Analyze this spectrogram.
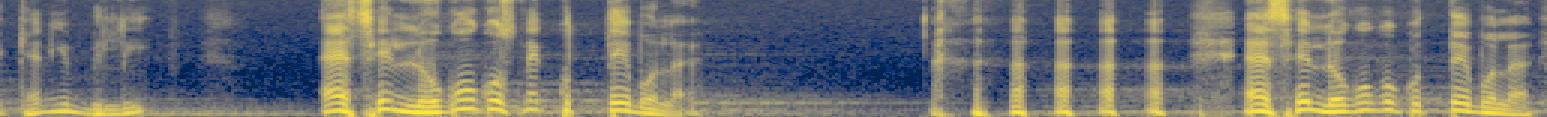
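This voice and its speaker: Man, pastor, animated Bible teaching, long hall reverb. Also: a little high. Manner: animated, directs a reader, quizzes the audience.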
